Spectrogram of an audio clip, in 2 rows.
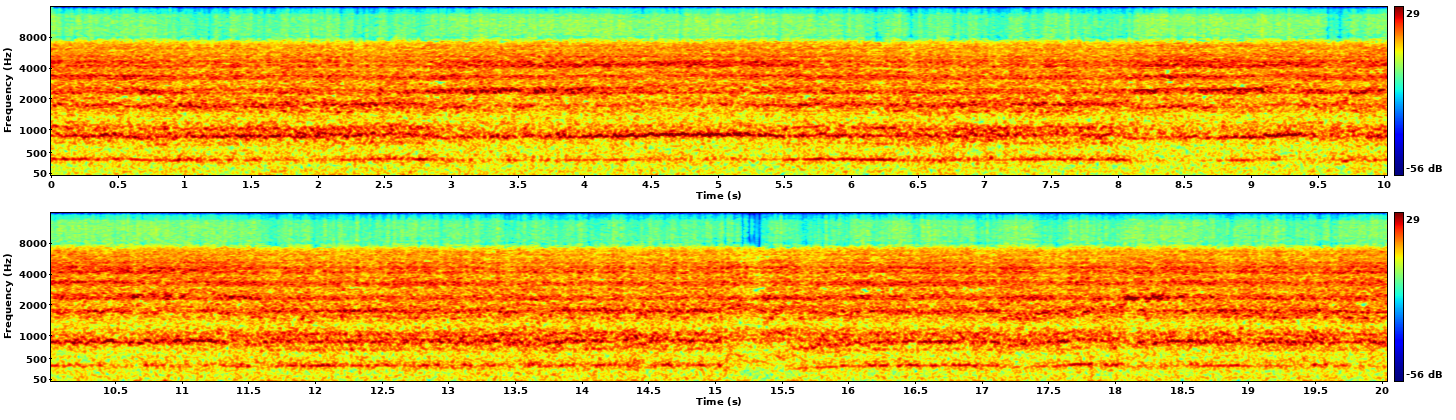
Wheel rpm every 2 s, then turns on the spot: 220, 220, 230, 210, 220, 220, 210, 170, 220, 220.
none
